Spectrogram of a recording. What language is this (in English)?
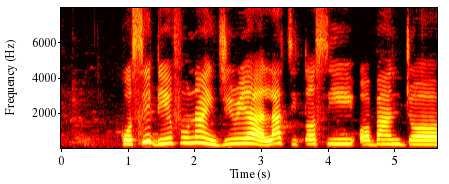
Yoruba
